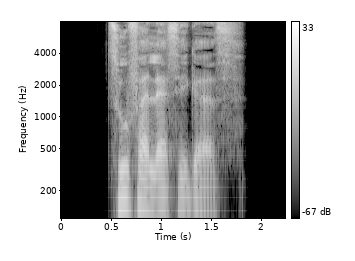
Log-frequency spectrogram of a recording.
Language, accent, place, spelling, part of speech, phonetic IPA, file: German, Germany, Berlin, zuverlässiges, adjective, [ˈt͡suːfɛɐ̯ˌlɛsɪɡəs], De-zuverlässiges.ogg
- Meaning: strong/mixed nominative/accusative neuter singular of zuverlässig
